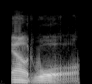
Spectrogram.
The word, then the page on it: outwore: British English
